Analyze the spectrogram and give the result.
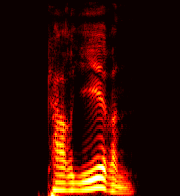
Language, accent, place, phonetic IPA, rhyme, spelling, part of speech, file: German, Germany, Berlin, [kaˈʁi̯eːʁən], -eːʁən, Karrieren, noun, De-Karrieren.ogg
- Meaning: plural of Karriere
